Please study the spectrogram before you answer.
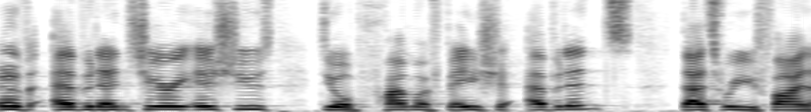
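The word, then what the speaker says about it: prima facie: at the different courts Prim of fasia Prima fascia that's how you pronounce that is at face value so a lot of evidentiary issues deal with Prima fascia evidence that's where you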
